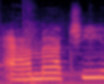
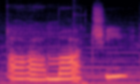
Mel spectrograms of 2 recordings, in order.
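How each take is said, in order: First: The first A is a flat North American vowel. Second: The first A is a softer, broader vowel. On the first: "It's not my my little North America A" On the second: "It's like a softer A"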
